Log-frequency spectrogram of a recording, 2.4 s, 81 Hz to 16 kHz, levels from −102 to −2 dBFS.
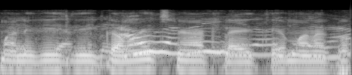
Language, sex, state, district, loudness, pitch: Telugu, male, Andhra Pradesh, Sri Satya Sai, -17 LUFS, 115 Hz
